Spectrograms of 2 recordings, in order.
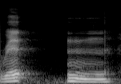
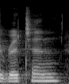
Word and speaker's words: written: but written and then I don't really say the schah here I just go directly to the n Sound it functions like a syllable that the letter N is cabic n meaning it it's both the consonant and the vowel sound the full syllable written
